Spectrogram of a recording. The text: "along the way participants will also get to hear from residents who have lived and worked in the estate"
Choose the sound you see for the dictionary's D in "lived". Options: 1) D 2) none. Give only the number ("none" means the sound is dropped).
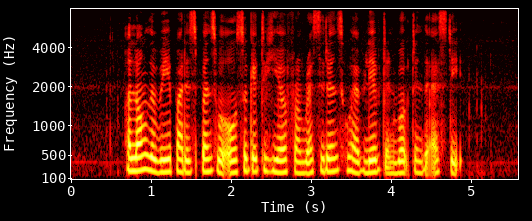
1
